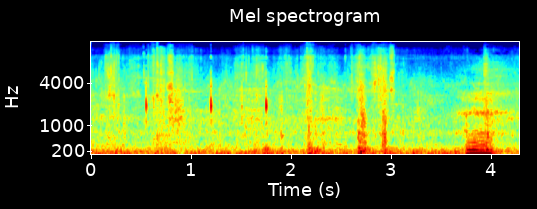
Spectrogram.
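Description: Fillet knife working catfish fillets on a cutting board: light, scattered taps and scrapes over a steady low outdoor rumble.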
